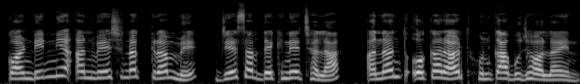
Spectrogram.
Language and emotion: Maithili, neutral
